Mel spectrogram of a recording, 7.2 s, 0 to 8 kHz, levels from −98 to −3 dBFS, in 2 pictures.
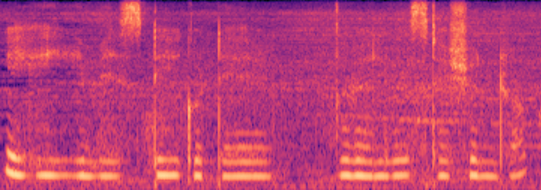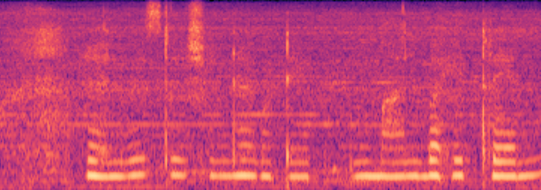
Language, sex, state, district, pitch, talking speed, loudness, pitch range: Odia, female, Odisha, Khordha, 235 Hz, 115 wpm, -19 LUFS, 225-240 Hz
